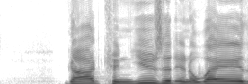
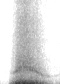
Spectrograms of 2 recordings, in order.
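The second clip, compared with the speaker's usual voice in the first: whew; 4 dB louder than usual. Real, not acted. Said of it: "I'm gonna get you home quick".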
